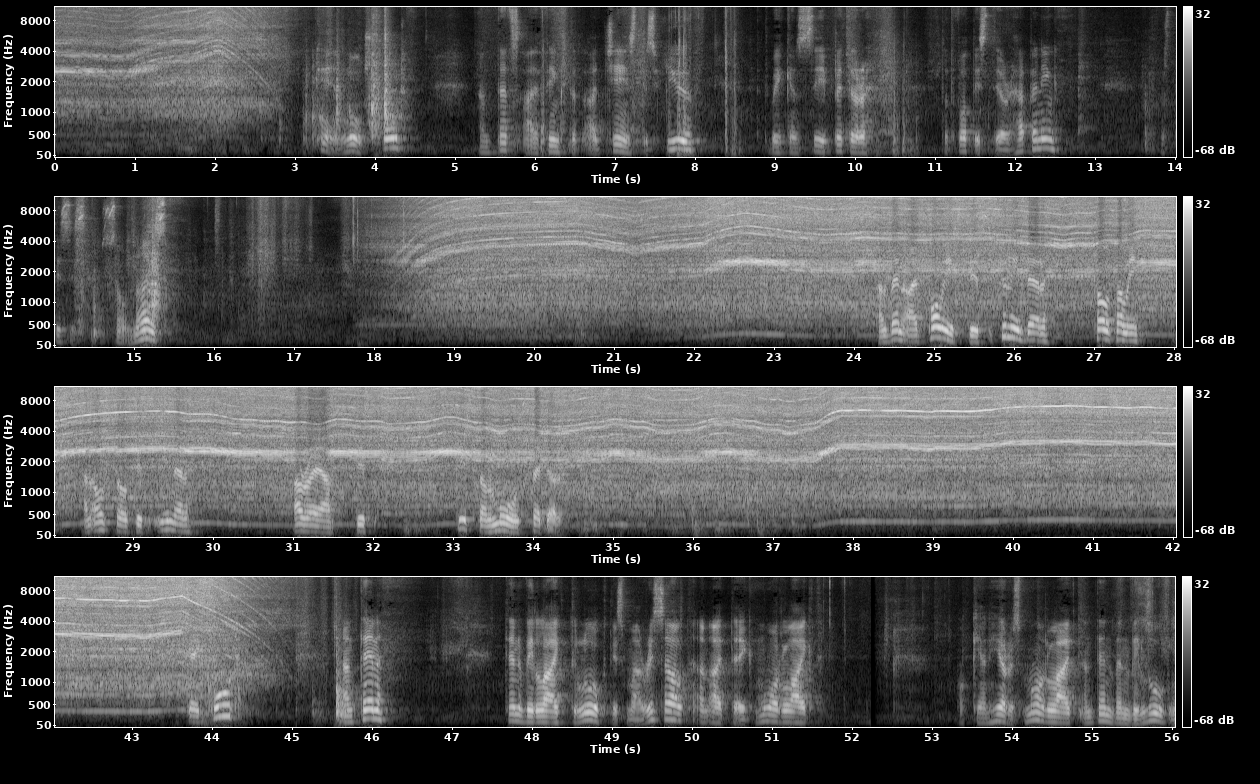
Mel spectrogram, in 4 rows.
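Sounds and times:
rotary tool whining: 0:00.0 - 0:03.0, 0:17.7 - 0:45.3.

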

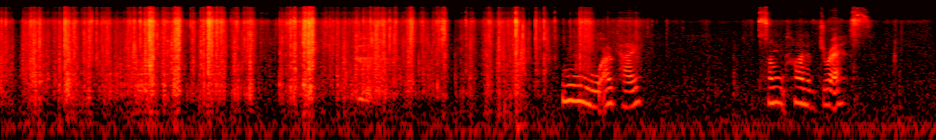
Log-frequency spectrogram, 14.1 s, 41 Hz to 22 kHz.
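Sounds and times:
wrapping paper crinkling and tearing: 0:00.0 - 0:09.7.

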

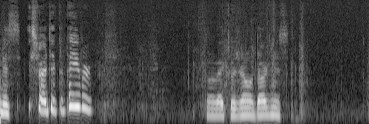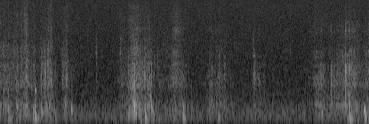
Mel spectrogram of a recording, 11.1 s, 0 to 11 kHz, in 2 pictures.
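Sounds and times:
paper rustling and scuffling: 0:02.0 - 0:04.7, 0:05.4 - 0:06.7, 0:07.3 - 0:09.0, 0:10.2 - 0:11.0.

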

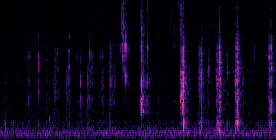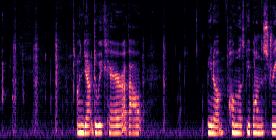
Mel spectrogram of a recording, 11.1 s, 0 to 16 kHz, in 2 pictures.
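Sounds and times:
person chewing noodles: 0:00.0 - 0:07.1.

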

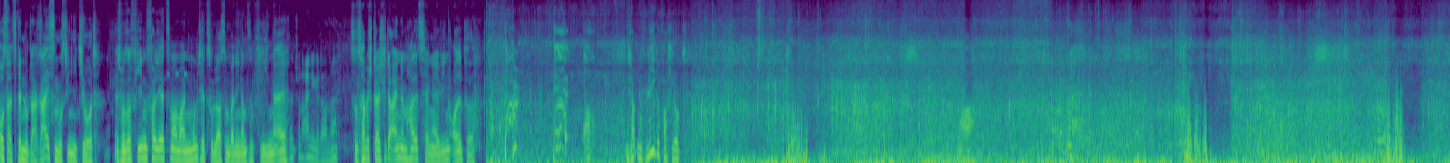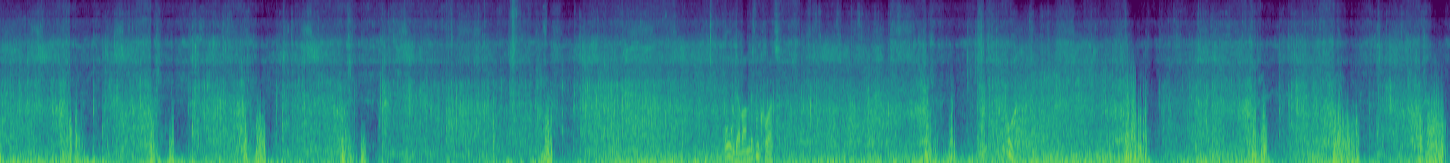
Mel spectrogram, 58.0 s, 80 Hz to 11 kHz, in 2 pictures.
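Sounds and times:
bike tyre and trail noise: 0:00.0 - 0:58.0
wind rushing over microphone: 0:09.7 - 0:58.0.

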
